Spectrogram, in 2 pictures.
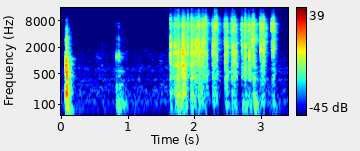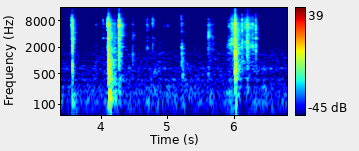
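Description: Tarot cards being shuffled by hand, several loud riffling bursts and sharp flicks separated by brief silences, with one longer rapid riffle near the start.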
